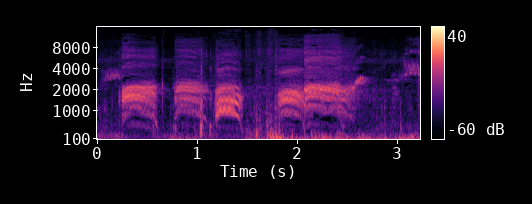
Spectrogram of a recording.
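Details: Loud, harsh angry cawing from crows fighting for food, several caws in rapid succession with some overlapping and a higher note at the close.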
